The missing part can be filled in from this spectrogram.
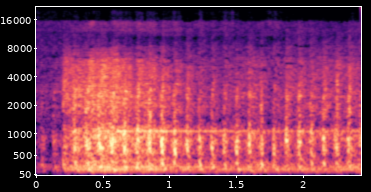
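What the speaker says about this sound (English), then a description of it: "Helicopters pulled some of the teenagers from trees." A rescue helicopter's rotor chops steadily and loudly with a rapid, even thudding pulse during a flood rescue on the Guadalupe River, close and continuous with no voices.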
